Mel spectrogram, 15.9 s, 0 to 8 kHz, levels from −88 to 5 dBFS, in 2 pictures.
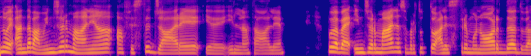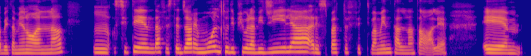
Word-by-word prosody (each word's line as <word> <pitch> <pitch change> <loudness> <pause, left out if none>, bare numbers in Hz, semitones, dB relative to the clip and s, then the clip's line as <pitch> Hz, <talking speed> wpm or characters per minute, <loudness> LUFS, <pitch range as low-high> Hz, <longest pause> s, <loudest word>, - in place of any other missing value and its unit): noi 240 -2 +6
andavamo 205 -3 +4
in 200 +3 0
Germania 215 -3 +2
a 215 - -3
festeggiare, 185 -4 -1
ehm, 155 -2 -8
il 185 - -6
Natale. 165 +1 -7 0.6
Poi, 255 - +2
vabbè, 220 -5 +8
in 205 +1 +2
Germania, 215 +2 +5
soprattutto 215 0 -5
all'estremo 195 +2 -1
nord, 200 +3 +3
dove 185 -4 -4
abita 170 +1 -5
mia 180 +1 -5
nonna, 185 +4 -1 0.4
mhmm, 210 -1 -4
si 225 +1 -9
tende 230 -1 +1
a - - -4
festeggiare 220 +1 -1
molto 245 +4 -2
di 220 - -4
più 225 +1 -6
la 205 -1 +1
vigilia 235 +4 0
rispetto 210 +1 -5
effettivamente 195 0 -8
al 175 -1 -4
Natale 170 +1 -7 0.5
e 185 -1 +3
mhmm 175 -2 -11
205 Hz, 135 wpm, -21 LUFS, 185-220 Hz, 0.6 s, vabbè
